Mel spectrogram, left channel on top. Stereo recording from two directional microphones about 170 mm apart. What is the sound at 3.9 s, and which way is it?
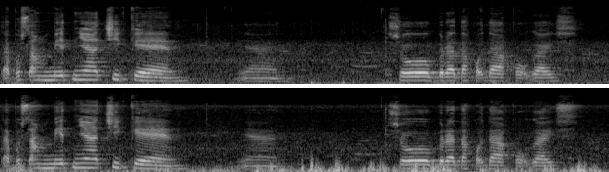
Speech, 20° right (ahead or behind).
